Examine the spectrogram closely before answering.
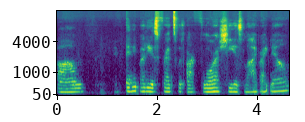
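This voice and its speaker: The woman's very deep, low pitch comes with a dark, mellow tone, a somewhat breathy quality, monotone, flat intonation and a fairly slow pace. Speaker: livestreamer. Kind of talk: casual chat reading live comments.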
